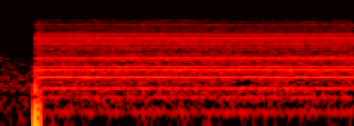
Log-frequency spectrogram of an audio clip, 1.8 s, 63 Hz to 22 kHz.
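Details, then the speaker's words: Comgrow filament dryer's stock 40x40x10 12V DC fan before replacement with a slower 24V fan: kicks on to a steady buzzy drone with fixed high whine tones; noisy loud stock fan. "this is what the fan sounds like at least on my unit it moves air around but it's a little buzzy"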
